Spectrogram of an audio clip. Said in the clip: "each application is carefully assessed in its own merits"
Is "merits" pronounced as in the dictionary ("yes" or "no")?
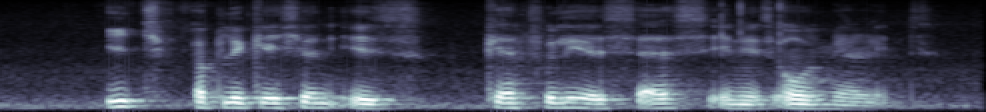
no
